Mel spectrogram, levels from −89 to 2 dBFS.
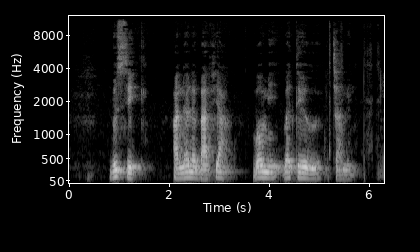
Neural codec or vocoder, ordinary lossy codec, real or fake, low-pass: vocoder, 24 kHz, 100 mel bands, Vocos; MP3, 96 kbps; fake; 10.8 kHz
